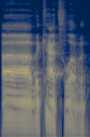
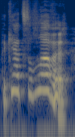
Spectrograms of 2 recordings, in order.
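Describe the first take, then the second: First: Said in the usual way. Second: Way up high, squeaking it; high-pitched echo; high squeaky cat voice. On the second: Shown as a demonstration. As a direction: chirp it like a delighted cat.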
